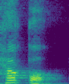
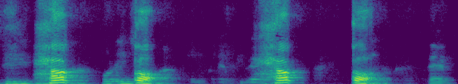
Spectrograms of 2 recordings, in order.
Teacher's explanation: ذلك اليوم কলকলাটা একটু দেরিতে হবে, মানে সঙ্গে সঙ্গে এরকম না, এরকম বলবো না হাক, এরকম বলবো না হাক ক, কিছুক্ষণ ধরে রাখবো, 1 সেকেন্ড ধরে রেখে তারপরে সাউন্ডটা, কলকলা সাউন্ডটা বের করবো। হাক ক, হাক ক, ঠিক আছে।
